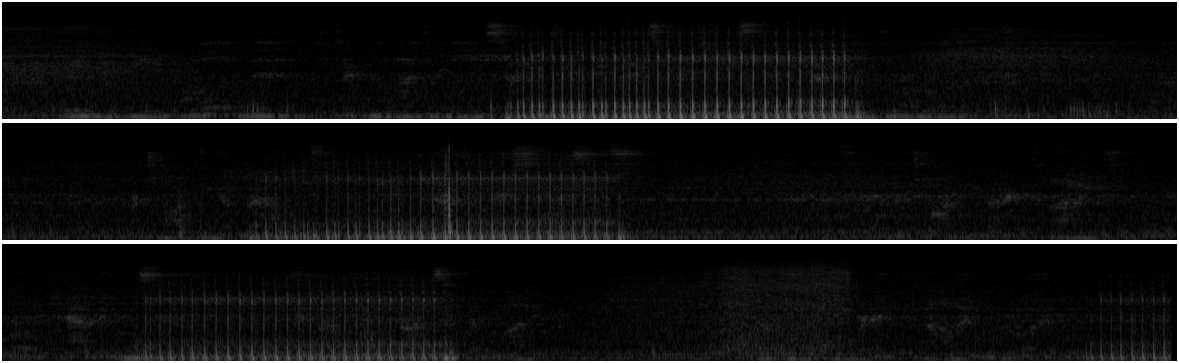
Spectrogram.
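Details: Male bulldog snoring: harsh, loud snores on each breath with softer snuffling between, about eight to ten a minute.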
